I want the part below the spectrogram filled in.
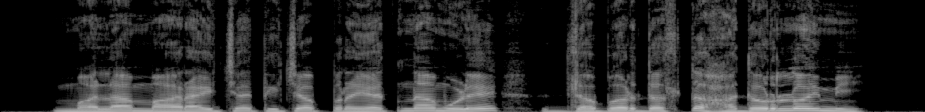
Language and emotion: Marathi, fearful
